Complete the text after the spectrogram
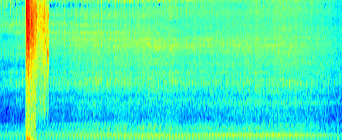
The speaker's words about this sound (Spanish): ¡Cuidado con el tractor de las plásticas, se nos echa encima!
